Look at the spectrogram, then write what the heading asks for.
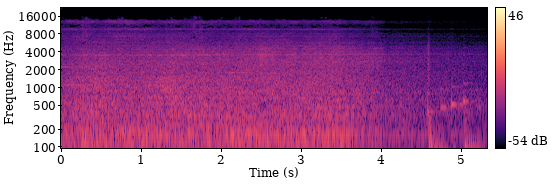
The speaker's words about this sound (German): Das war der A380, ein Großraumflugzeug mit 2 durchgehenden Passagierdecks, das größte Verkehrsflugzeug in der Geschichte der Luftfahrt. 500 Passagiere finden hier Platz, die auf 2 Etagen sitzen.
